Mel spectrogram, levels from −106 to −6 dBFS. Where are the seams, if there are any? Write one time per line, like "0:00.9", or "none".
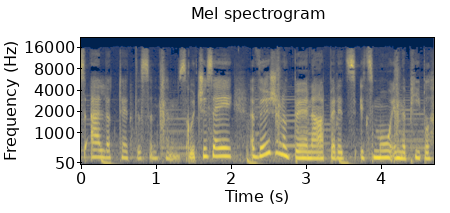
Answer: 0:01.4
